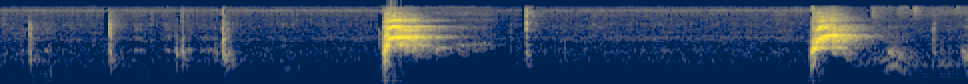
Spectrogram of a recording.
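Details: A pug barks at a cat on a television screen, giving two loud, harsh barks about two seconds apart, with soft clicks and taps between them in a quiet indoor room.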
